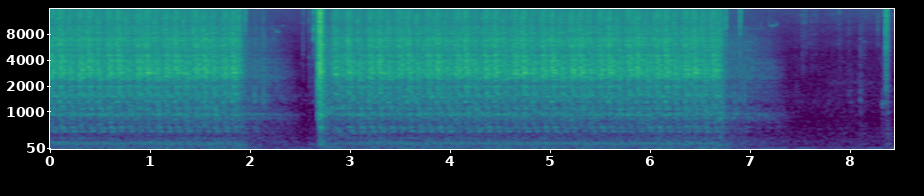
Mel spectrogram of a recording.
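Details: 1992 Chevy S10 Blazer with TBI: steady starter cranking, about three and a half turns a second, twice, never catches; fuel pressure test reads zero, fuel pump dead, crank no start.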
